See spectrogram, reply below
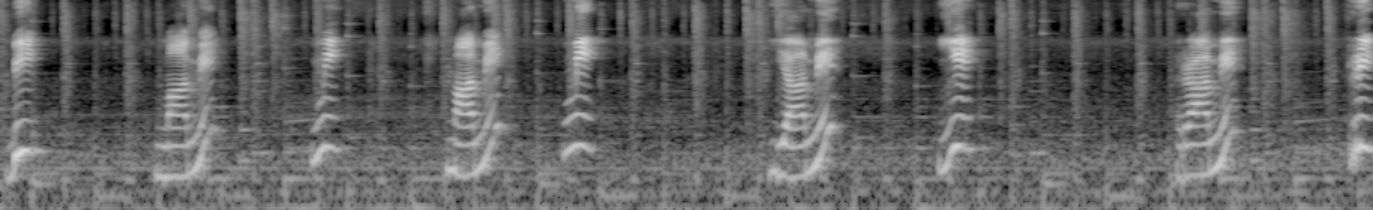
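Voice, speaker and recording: A woman's voice: on the high side, fairly bright tone. A woman teaching young children a writing lesson, patiently asking a question and repeating each sound.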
